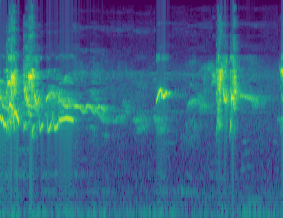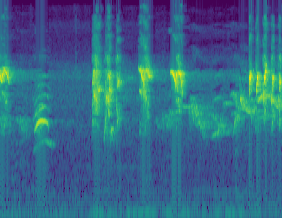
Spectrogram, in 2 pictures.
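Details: Oriental magpie-robin (kacer) singing to prompt other birds to sing: varied clear whistles, quick chattering bursts and sliding notes in short phrases separated by brief pauses.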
